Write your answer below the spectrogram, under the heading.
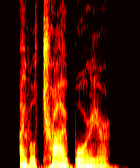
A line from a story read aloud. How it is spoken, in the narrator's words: answered tightly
